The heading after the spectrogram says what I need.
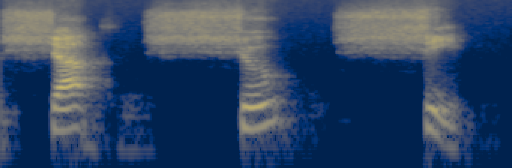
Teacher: They all start off with air, sh, and then they go into vibration.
